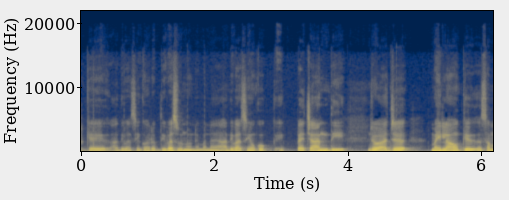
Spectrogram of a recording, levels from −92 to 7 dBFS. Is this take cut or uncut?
cut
